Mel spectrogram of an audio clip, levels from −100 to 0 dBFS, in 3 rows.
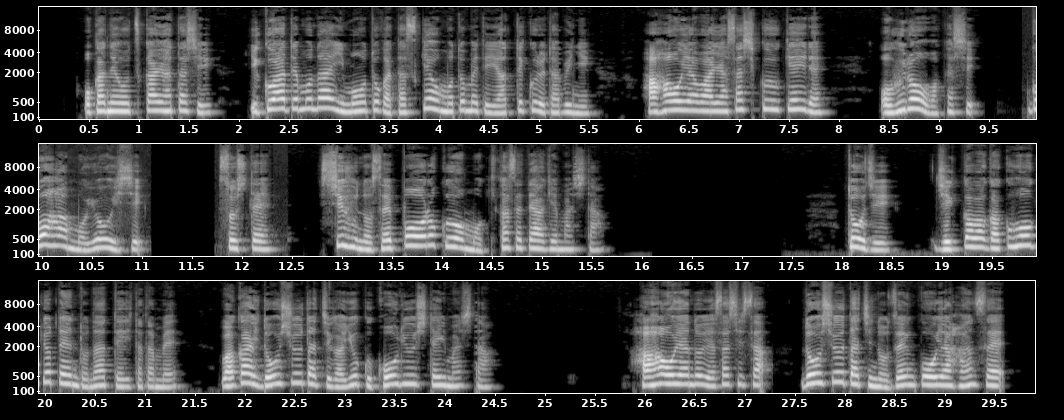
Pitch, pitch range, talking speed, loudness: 240 Hz, 210-275 Hz, 250 characters per minute, -18 LUFS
